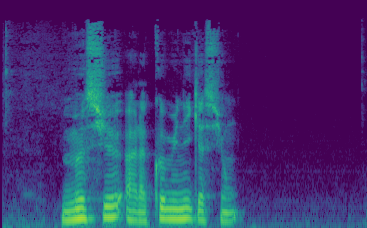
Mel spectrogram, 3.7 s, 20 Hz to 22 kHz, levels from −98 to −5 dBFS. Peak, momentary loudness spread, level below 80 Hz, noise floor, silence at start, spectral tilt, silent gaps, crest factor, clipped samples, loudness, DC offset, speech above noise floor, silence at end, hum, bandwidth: -12 dBFS; 12 LU; -60 dBFS; -67 dBFS; 0.05 s; -5.5 dB/octave; none; 18 dB; under 0.1%; -27 LUFS; under 0.1%; 40 dB; 1.3 s; none; 16 kHz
